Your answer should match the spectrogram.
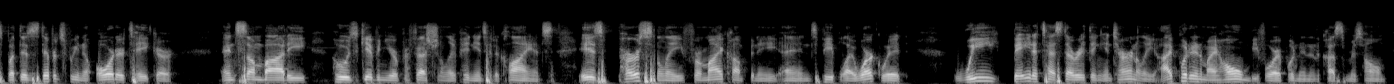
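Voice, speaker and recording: A man's voice: fairly low pitch, fast talker, no room sound. A man in his thirties, an integrator guest, giving firm opinions in a casual panel chat over a headset. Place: home room with guitars. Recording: dry, dull headset audio.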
